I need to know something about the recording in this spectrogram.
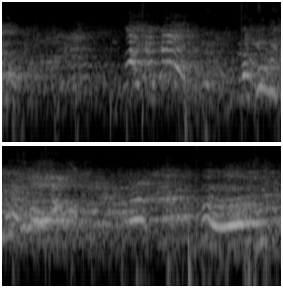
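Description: Dull thuds of punches and kicks landing in a kickboxing exchange, a few sharper hits near the end, under shouted voices.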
